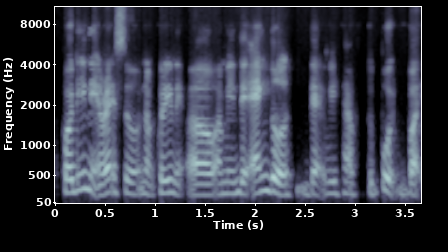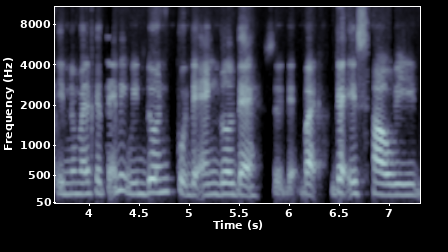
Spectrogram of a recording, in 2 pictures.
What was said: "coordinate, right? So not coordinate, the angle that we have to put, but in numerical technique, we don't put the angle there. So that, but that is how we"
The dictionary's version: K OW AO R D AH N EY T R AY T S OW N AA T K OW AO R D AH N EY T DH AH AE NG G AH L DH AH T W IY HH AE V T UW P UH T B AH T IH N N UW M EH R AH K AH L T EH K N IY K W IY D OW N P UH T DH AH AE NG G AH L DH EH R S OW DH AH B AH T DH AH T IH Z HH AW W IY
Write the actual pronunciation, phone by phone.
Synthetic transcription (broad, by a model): K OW AO D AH N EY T R AY T S OW N AA T K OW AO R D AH N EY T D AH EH NG G AH L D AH T W IY HH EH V T UW P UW T B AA T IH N N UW M EH R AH K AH N T EH K N IY K W IY D OW N P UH T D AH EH NG G AH L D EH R S OW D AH B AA T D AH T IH S HH AW W IY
